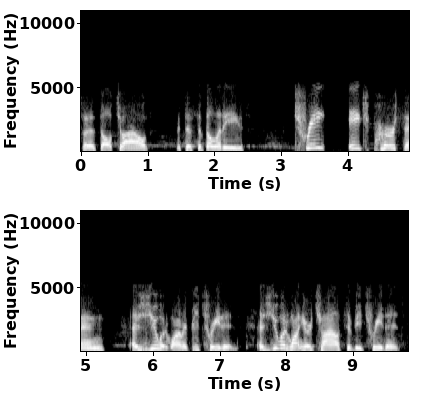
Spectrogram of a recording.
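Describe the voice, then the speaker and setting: A woman with a New Jersey accent hosting a talk radio interview, earnest and halting with many fillers. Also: mid-range voice, lo-fi sound. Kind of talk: casual interview chat.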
